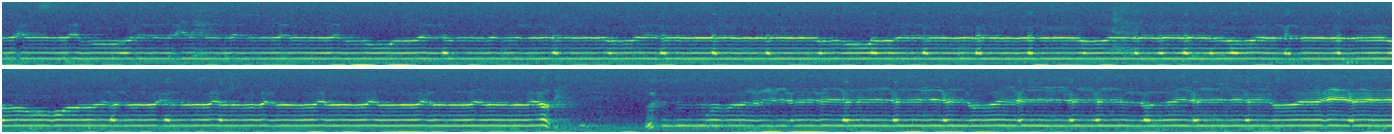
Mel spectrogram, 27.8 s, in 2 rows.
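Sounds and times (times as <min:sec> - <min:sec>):
khoomei throat singing: 0:00.0 - 0:27.7.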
